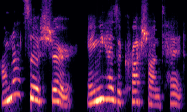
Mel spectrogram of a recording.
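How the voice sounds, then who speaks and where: A woman playing a gentle, worried teenage girl in a radio play, speaking earnestly. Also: on the high side, lively intonation, moderate pace.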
